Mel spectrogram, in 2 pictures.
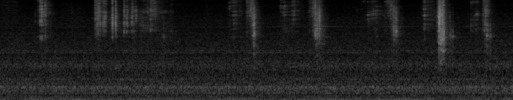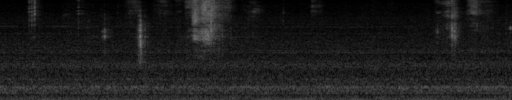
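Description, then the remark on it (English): Soft, scattered paper ticks and rustles over a quiet steady hum, with one fuller swish near the end as a book page is turned, without any talking. “Rejoicing, wrong day. Turning the page.”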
